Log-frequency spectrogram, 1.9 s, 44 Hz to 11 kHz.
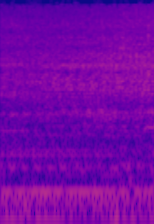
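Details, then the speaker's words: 2017-2019 Chevy L5P Duramax 6.6 diesel the day after No. 4 injector pigtail replacement, remote-started in colder weather, starting right away: steady, even low idle rumble with no knocks or misses, healthy, no check engine light. "It's a little cold uh compared to when it was yesterday. So, but it turned right on right away anyway."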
